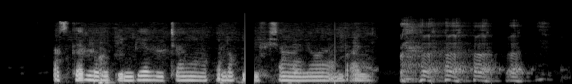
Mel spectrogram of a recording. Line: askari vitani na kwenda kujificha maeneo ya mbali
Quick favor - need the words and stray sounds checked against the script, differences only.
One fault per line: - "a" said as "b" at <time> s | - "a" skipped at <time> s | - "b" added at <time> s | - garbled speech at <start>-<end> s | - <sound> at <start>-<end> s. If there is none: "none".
- "walikimbia" added at 0.9 s
- dropout at 2.4-2.5 s
- laugh at 4.0-5.5 s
